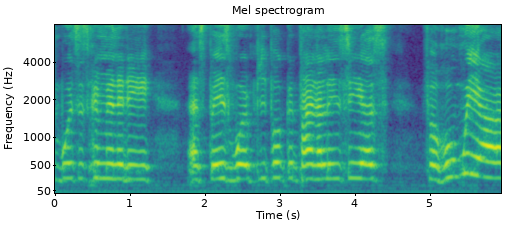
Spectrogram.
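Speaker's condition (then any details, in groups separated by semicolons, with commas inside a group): Cerebral palsy; present from birth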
